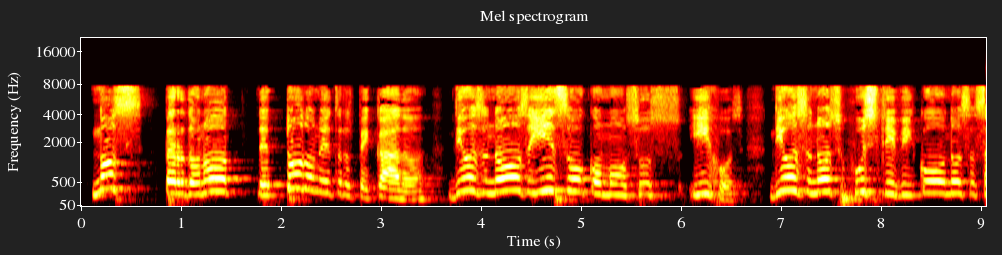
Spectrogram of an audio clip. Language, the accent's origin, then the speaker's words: Spanish; Chile; Sí, soy chileno.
